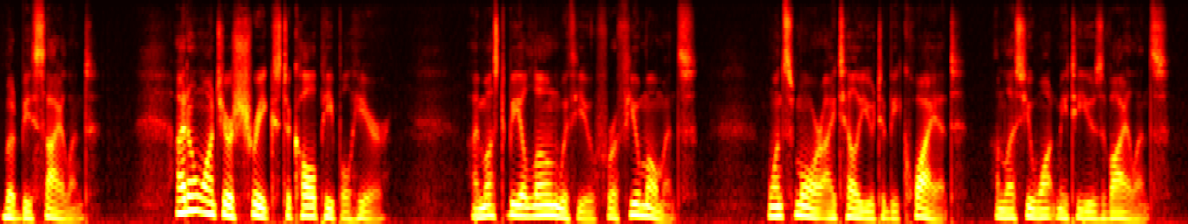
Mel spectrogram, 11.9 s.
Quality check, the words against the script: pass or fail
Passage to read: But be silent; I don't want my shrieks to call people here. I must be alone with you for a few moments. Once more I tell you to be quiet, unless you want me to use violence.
fail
